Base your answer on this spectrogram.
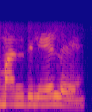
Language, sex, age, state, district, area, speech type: Malayalam, female, 30-45, Kerala, Malappuram, rural, conversation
